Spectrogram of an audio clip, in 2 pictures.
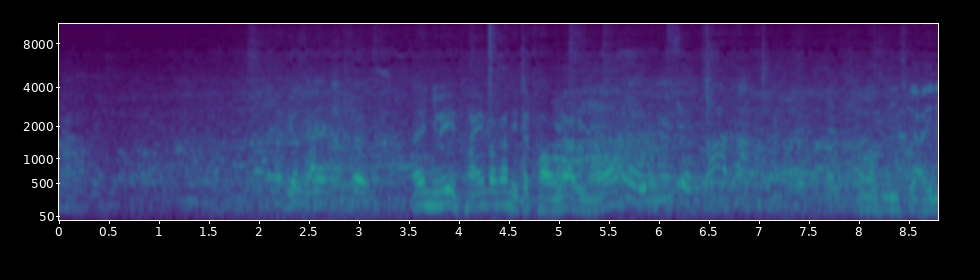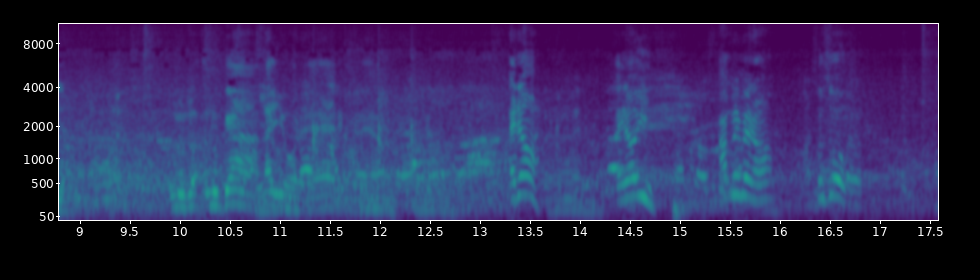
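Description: A crowd of spectators cheers and shouts loudly nearby.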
